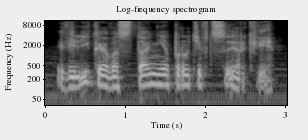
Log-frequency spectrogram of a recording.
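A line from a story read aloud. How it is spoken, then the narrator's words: Whisper. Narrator (Russian): прошептал Фигаро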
